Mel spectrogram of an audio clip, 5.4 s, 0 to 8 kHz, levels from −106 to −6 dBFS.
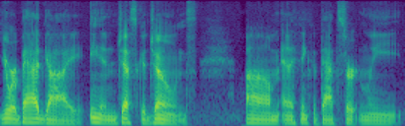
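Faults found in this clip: Comfort noise in place of the background, 3.20–3.28 s, right before "um and I think": the real background drops for 80 ms and becomes flat, featureless hiss about 4 dB quieter. Likely sender DTX gating, with the receiver synthesising fill noise.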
